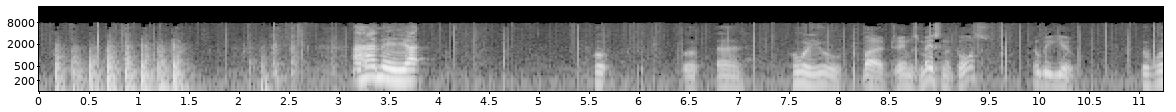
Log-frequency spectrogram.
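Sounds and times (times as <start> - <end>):
knocking on a cottage door: 0.1 - 2.5
speech: 3.1 - 3.9, 5.6 - 5.8, 6.4 - 11.2.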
